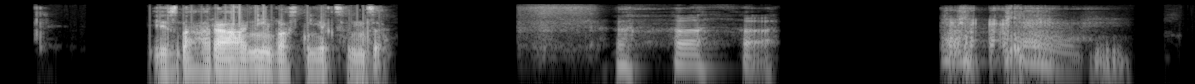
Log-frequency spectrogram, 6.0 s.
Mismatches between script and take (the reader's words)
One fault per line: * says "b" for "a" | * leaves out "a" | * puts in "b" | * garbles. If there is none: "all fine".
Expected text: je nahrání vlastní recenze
all fine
